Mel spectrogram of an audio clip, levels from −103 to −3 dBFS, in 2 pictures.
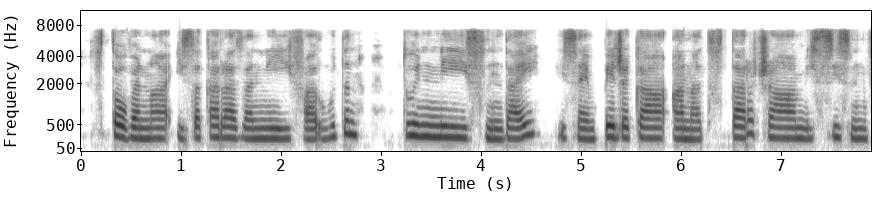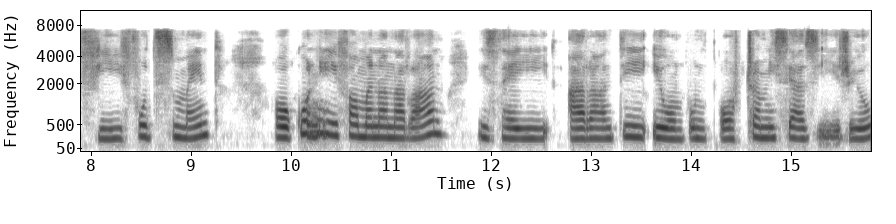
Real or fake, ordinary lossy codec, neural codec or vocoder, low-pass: fake; AAC, 48 kbps; codec, 16 kHz, 4.8 kbps, FACodec; 7.2 kHz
